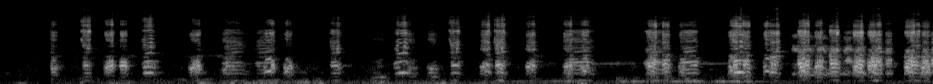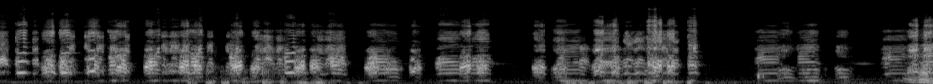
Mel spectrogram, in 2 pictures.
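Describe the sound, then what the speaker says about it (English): A flock of geese honking repeatedly and loudly, overlapping calls in a chaotic chorus that continues throughout with short pauses. "there goes geese"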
